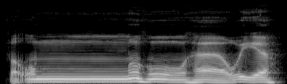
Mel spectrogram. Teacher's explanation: هَاوِيَةٌ، فَأُمُّهُ یہاں پہ بھی دیکھیں میم کو شدہ آیا اور میم مشددہ ہے، تو ادغام مع الغنہ 2 حرکت تک یہاں پر آپ جو ہے غنہ کریں گے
